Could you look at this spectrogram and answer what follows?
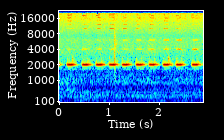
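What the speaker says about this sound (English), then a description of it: "And then I'm going to set the timer on the oven." An oven timer beeps about ten times in a fast, regular series of short, clear electronic tones, close and fairly loud over a quiet kitchen.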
